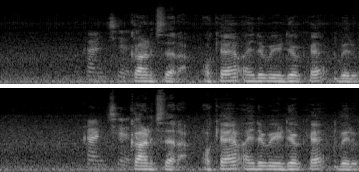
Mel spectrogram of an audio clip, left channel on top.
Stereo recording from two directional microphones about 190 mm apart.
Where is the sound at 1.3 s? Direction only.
5° right (ahead or behind).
